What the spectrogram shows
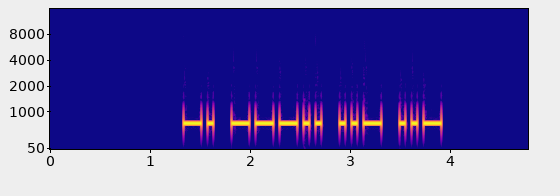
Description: Morse code, heard as a keyed tone, about 20 wpm, 700 Hz. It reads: N8UU
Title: USA Call Signs - 4 Characters - 20wpm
